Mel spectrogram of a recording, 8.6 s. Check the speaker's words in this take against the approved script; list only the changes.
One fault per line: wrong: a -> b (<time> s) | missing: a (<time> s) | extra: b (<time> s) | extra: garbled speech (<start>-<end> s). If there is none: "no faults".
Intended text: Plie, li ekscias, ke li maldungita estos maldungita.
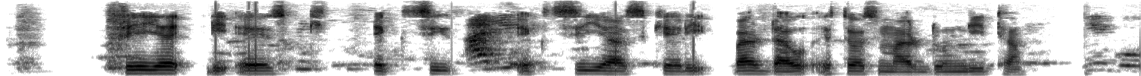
wrong: maldungita -> baldaŭ (5.6 s)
